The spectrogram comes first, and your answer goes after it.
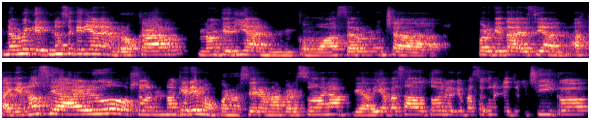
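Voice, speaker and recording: A woman speaks at a fairly slow pace with fairly high pitch and fairly even intonation. Audible room echo and noticeable background noise fill the recording. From Uruguay. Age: 20s. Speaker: interview guest. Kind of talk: casual chat.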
